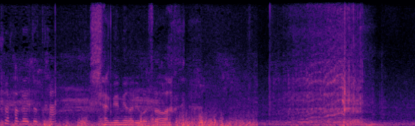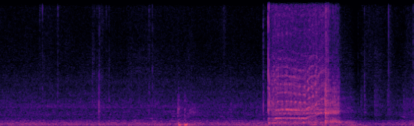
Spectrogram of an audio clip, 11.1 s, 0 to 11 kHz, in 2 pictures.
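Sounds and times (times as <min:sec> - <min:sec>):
cordless drill motor whine: 0:03.6 - 0:05.0, 0:09.0 - 0:10.2.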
